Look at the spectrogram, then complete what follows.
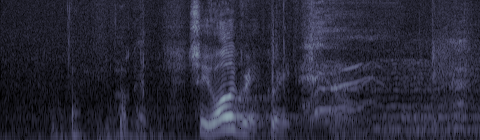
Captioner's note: laughs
